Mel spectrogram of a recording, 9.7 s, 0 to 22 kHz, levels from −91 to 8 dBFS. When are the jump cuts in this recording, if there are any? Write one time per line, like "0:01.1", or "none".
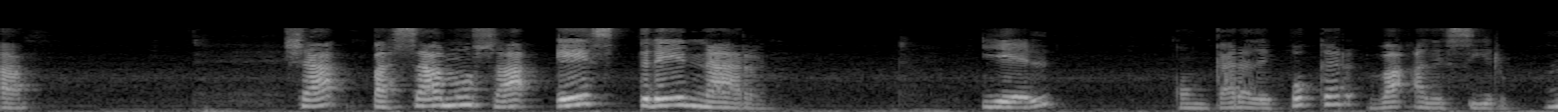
0:01.8
0:05.9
